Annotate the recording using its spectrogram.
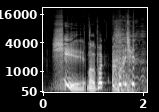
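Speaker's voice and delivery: very high-pitched caterpillar voice. Showing what you think a common caterpillar would sound like, do a Katt Williams-style caterpillar voice. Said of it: "do an impression of what you think that caterpillar will sound like".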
